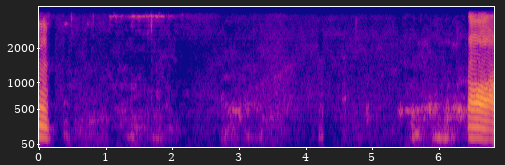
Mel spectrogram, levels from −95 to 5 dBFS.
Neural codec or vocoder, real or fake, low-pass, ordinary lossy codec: codec, 16 kHz, 4 kbps, FreqCodec, larger model; fake; 3.6 kHz; none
